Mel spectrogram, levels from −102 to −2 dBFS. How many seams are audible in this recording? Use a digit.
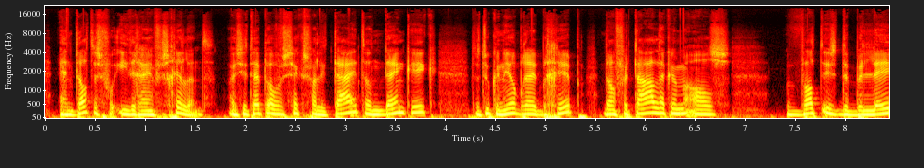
1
